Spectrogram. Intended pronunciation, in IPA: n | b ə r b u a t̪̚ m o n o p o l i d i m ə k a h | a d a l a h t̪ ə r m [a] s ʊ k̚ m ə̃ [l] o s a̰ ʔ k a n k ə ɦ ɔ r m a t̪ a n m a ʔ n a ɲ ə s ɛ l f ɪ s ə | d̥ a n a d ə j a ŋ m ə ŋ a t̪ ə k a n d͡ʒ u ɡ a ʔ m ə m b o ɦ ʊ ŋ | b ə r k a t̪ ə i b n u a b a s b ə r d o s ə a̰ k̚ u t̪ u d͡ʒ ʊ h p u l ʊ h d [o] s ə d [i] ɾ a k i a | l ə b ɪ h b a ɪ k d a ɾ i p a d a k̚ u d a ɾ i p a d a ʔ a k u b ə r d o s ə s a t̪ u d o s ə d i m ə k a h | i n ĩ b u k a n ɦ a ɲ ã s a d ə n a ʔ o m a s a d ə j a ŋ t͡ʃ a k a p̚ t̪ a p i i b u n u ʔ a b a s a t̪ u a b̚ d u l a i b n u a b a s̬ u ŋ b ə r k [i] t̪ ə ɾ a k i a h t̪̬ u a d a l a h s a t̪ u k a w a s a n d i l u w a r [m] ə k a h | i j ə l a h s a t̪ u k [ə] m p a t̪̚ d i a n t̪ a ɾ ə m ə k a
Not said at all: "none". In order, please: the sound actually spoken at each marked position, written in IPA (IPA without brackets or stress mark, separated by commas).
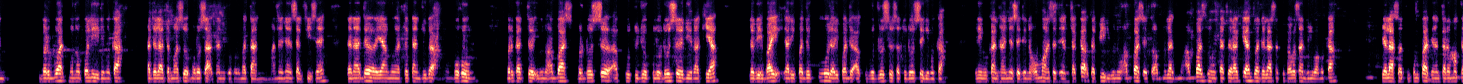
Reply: a, ɾ, o, i, a, m, ə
